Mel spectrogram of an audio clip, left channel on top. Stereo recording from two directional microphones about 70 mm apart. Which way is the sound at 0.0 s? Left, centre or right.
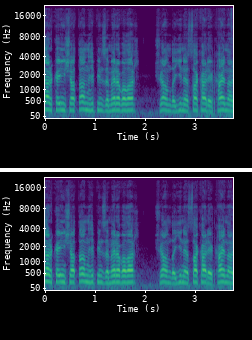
Right.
